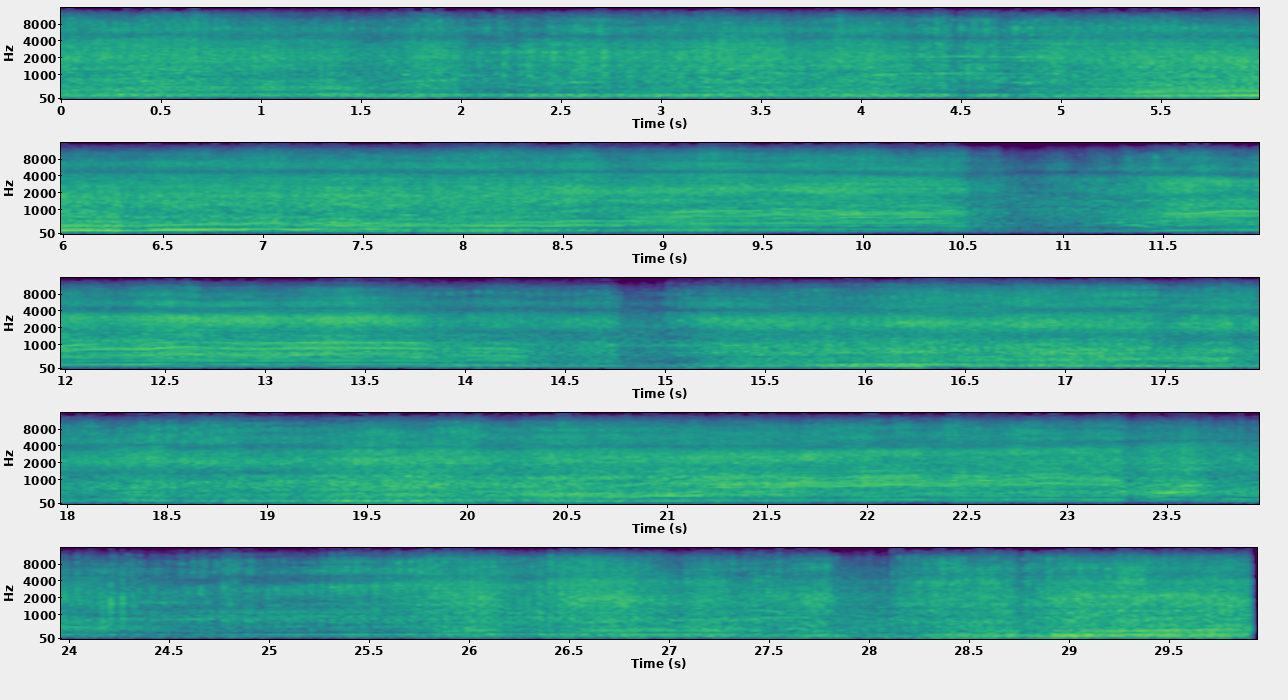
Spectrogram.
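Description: Several demolition derby cars' engines revving hard, overlapping, their pitch rising and falling again and again as they rev up and back off.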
